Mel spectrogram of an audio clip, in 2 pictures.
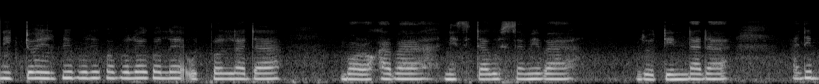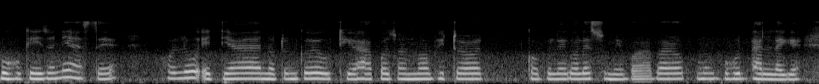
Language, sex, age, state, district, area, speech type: Assamese, female, 18-30, Assam, Lakhimpur, rural, spontaneous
